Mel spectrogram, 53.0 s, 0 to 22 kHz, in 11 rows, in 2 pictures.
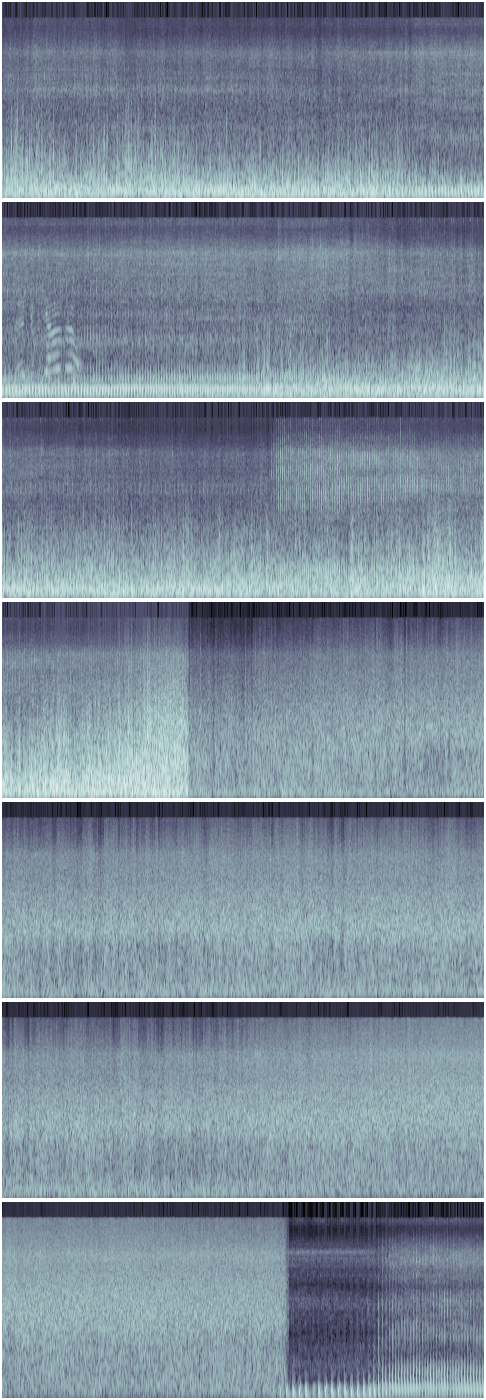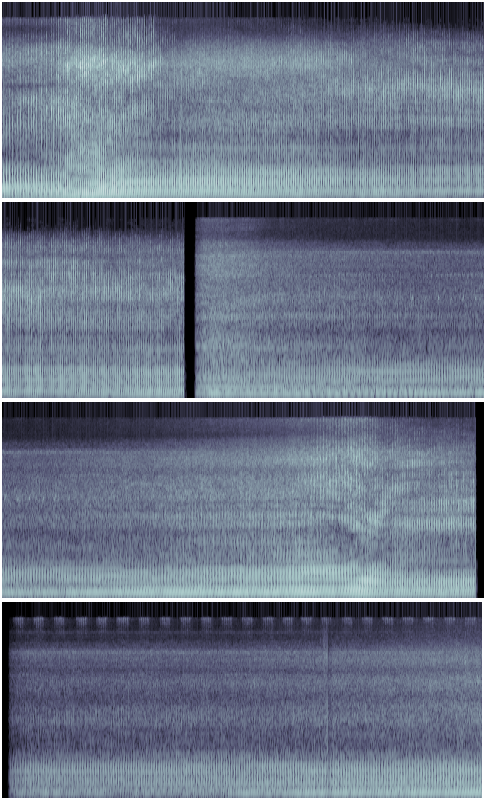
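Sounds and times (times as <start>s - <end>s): engine revving: 0.0s - 53.0s
scooter engine pulling hard: 0.0s - 53.0s
wind and road rush: 0.0s - 53.0s.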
